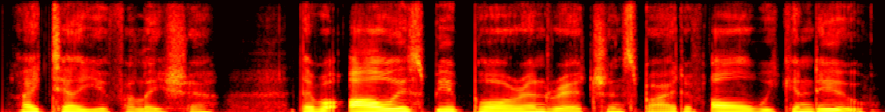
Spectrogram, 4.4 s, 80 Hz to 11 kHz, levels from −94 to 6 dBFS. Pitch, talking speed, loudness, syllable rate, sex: 180 Hz, 245 wpm, -19 LUFS, 6.2 syllables/s, female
